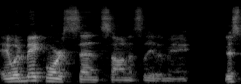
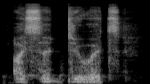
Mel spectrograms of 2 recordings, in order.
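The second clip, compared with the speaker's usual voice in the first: put-on demon voice, very slow, drawn out, intimidating; 3 dB louder than usual. Insisting that a distracted speaker do as told: put-on demon voice. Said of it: "neither will your demon voice".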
